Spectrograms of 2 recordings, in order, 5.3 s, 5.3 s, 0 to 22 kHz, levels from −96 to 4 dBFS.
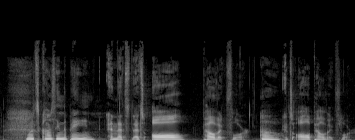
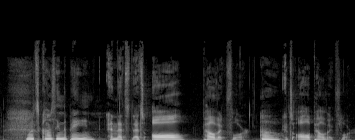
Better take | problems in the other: neither | none

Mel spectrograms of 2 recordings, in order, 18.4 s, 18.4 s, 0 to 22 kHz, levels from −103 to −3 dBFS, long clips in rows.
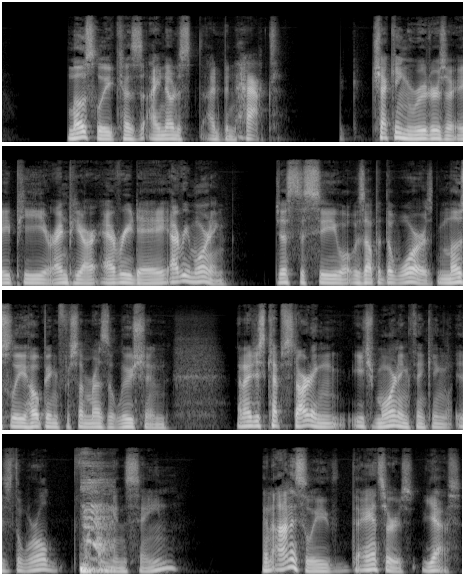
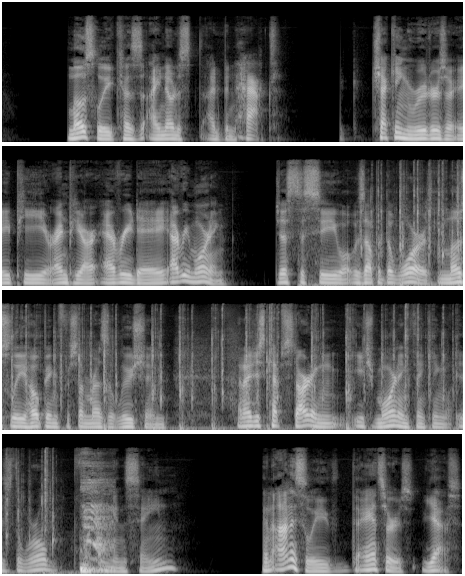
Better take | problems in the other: first | keyboard typing; noticeable; from 7.5 to 15 s; peak 8 dB below the speech

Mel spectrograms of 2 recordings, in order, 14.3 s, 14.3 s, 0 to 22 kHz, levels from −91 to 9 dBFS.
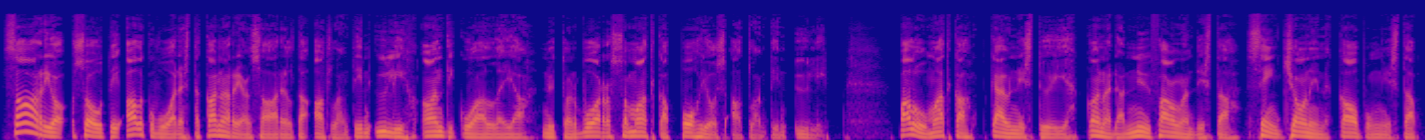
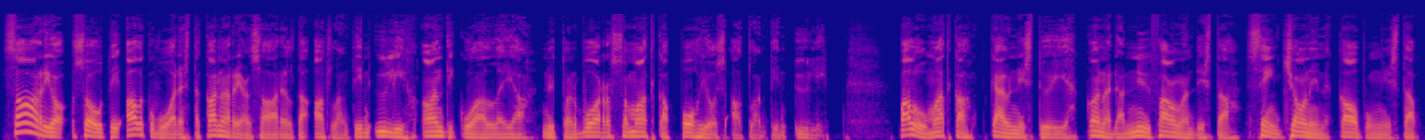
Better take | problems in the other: neither | none

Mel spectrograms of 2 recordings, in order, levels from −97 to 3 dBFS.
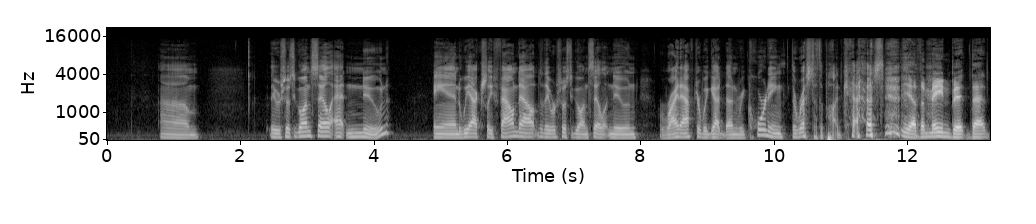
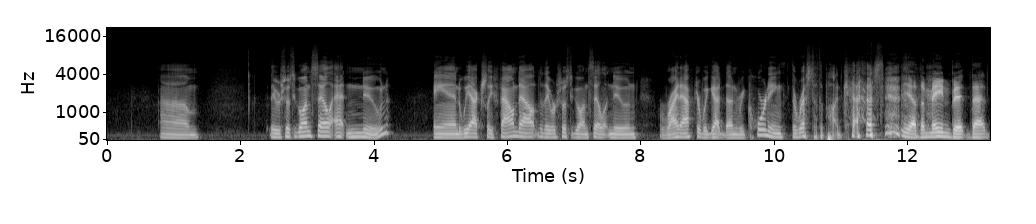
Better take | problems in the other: first | muffled; very; fading above 1.5 kHz

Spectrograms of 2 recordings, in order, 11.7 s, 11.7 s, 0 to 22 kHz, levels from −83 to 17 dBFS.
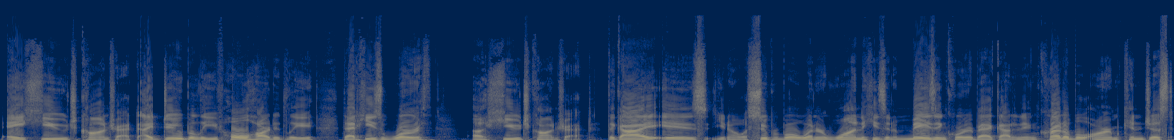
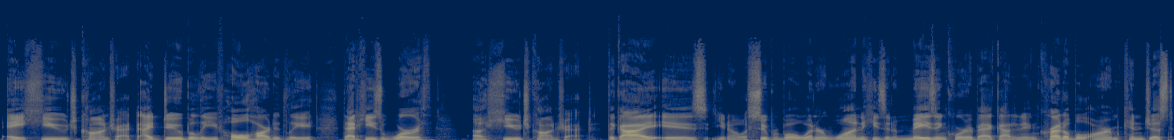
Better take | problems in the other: second | distortion; slight; 10 dB below the speech

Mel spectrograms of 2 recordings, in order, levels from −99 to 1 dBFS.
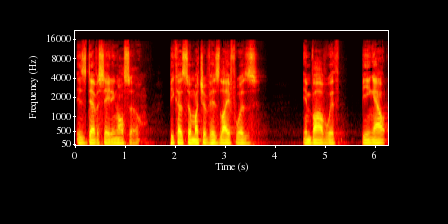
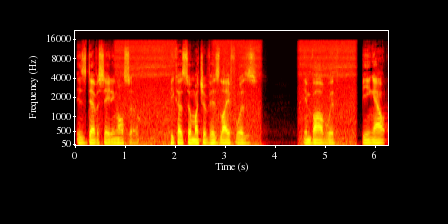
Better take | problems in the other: first | hiss; noticeable; from 1 to 2 s, at 3 s and from 4.5 to 5.5 s; 10 dB below the speech

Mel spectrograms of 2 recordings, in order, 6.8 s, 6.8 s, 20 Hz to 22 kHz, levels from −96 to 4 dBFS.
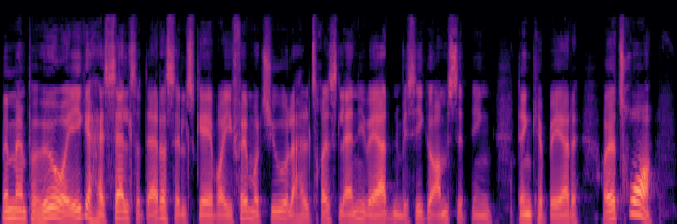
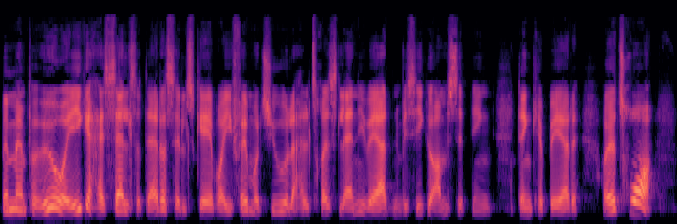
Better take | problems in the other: first | thin; somewhat; fading below 300 Hz

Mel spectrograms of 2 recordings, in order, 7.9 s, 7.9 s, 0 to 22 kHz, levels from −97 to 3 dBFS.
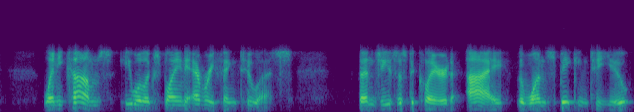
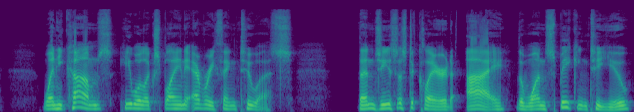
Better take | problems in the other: second | phone-call audio; poor line; nothing above 3.5 kHz

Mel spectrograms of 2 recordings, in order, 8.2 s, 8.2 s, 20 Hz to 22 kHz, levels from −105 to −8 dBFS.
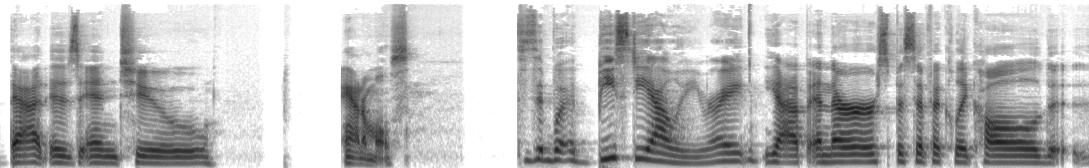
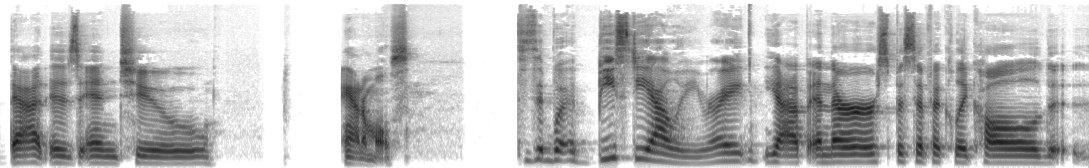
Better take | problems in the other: first | thin; somewhat; fading below 500 Hz

